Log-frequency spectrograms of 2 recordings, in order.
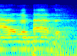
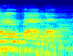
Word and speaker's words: Obama: things they called me Alabama they called me your mama I had to explain no it's Obama you you were very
